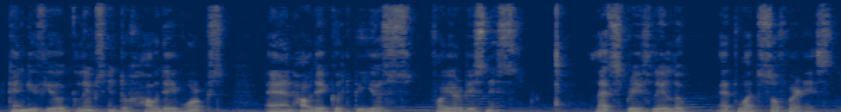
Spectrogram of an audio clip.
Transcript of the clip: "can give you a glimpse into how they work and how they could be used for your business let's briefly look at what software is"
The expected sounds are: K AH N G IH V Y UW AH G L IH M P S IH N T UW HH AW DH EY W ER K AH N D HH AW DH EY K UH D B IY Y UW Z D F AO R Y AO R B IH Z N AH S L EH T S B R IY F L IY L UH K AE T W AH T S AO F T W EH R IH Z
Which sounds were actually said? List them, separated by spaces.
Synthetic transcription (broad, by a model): K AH N G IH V Y UW AH G L IH M P S IH N T UW HH AW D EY W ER K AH N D HH AW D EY K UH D B IY Y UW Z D F AO R Y AO R B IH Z N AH S L EH T S B R IY F L IY L UH K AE T W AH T S AO F T W EH R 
